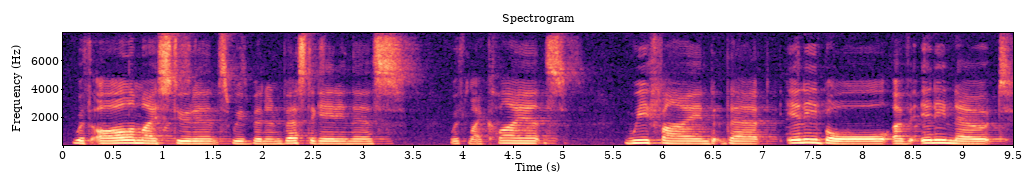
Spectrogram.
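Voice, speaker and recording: A woman with a low voice, a sound healer giving a gentle, unhurried lesson. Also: echoey room. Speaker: shamanic sound healer teaching. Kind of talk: slow calm instructional talk.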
